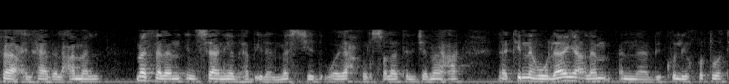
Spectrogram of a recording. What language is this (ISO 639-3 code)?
ara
